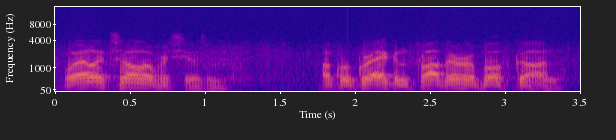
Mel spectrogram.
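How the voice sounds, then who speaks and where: Old tinny radio w/ bit of noise, actor as grieving son, sober and resigned. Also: male voice, medium pitch, brisk, lightly acted. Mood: resigned, sad. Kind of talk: 1940s radio acting. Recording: muffled, noisy old radio broadcast.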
